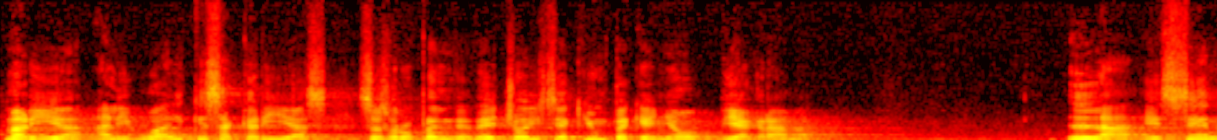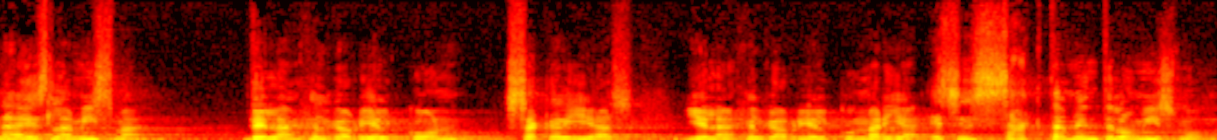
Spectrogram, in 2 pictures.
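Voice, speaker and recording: Animated preacher in a reverberant hall. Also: male voice, fairly high pitch. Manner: animated, jokes with the congregation, slows for scripture quotes. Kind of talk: sermon. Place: church hall. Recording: long church hall reverb.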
